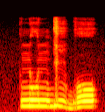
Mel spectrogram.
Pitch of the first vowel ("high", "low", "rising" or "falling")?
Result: high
